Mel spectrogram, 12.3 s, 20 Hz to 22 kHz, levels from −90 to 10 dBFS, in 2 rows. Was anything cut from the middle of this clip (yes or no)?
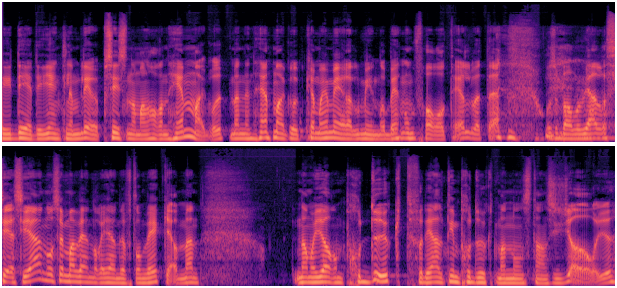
no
